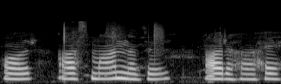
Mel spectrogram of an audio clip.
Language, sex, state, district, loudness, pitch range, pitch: Hindi, female, Himachal Pradesh, Shimla, -18 LUFS, 245-260 Hz, 255 Hz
